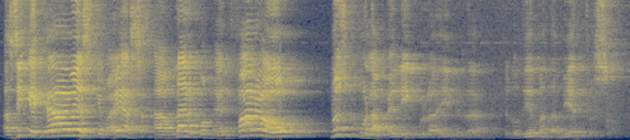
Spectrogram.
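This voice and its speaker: High-voiced preacher in an echoey hall. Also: male voice, normal speed, distant mic. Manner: animated storytelling, acting out voices, direct questions to the congregation. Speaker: pastor. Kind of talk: sermon.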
